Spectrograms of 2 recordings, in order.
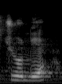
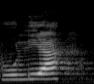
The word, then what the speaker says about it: Giulia: I'm from the region that is called Friuli Venezia Giulia, which, yes, my name is Giulia. That is spelled, by the way, G-I-U-L-A-A, which is in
